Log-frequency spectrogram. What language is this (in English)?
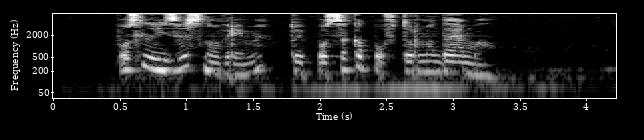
Macedonian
